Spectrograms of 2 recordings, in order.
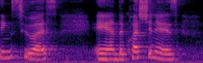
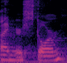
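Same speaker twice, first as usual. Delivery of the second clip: eerie, very hushed, barely-there creepy half-whisper; 2 semitones lower, 9 dB quieter than usual. Recalling a scene from a show's later seasons, creepy half-whisper as Nanny Carey. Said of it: "she like whispers like really creepily".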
